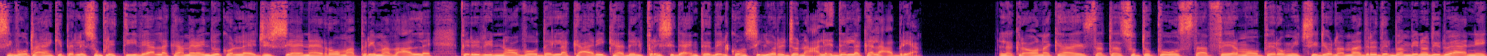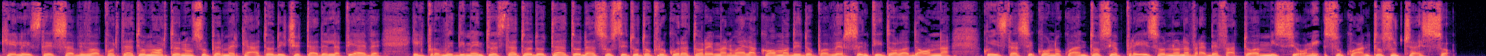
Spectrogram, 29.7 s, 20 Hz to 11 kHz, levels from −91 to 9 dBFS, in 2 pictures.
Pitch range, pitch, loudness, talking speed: 145-190 Hz, 165 Hz, -13 LUFS, 170 wpm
